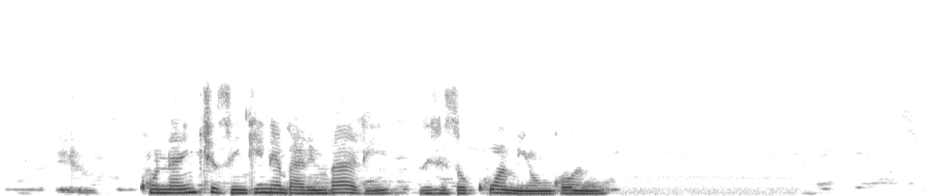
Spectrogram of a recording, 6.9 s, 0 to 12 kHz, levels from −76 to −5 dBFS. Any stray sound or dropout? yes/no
no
